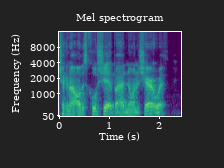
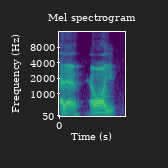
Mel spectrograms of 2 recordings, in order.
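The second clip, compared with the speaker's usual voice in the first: put-on upper-class posh English accent. Showing how Americans picture the London accent: imitating an English accent. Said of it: "an impression of what the accent sounds like".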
